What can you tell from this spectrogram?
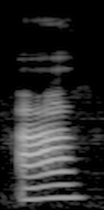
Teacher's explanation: आ की जीभ की स्थिति पश्च है, फिर उच्चारण स्थान कंठ है, फिर मात्रा दीर्घ है, फिर मुख विवर विवृत है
